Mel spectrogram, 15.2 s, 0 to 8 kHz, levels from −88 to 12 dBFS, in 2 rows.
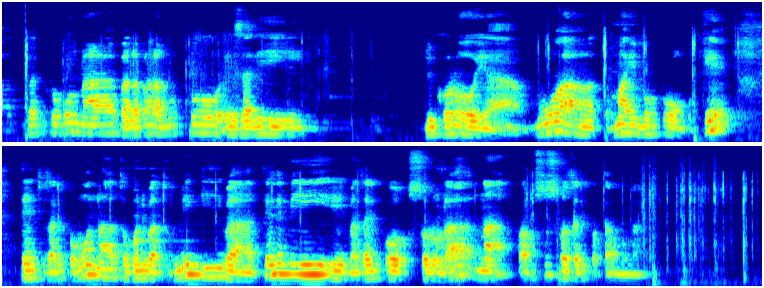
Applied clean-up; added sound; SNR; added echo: neural mask model DeepFilterNet 3.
